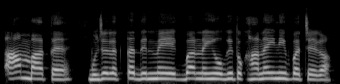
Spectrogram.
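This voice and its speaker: Woman, podcast guest, smooth resonant voice, fairly high, earnest storyteller, dry studio sound. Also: fast talker, no room sound. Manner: animated storytelling, anecdotes from her own life; advising, earnest. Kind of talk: podcast interview.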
